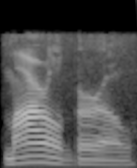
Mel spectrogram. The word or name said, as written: Marlborough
